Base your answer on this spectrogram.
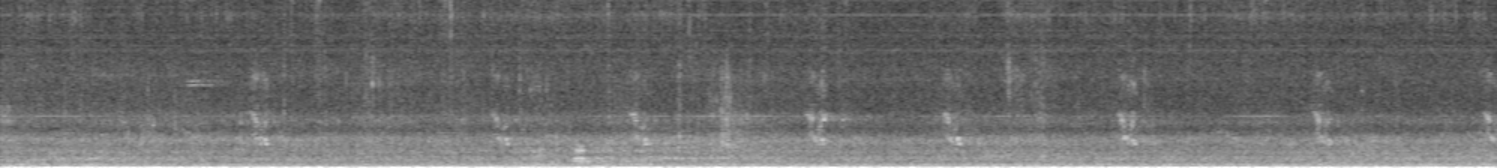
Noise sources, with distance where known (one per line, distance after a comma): background noise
